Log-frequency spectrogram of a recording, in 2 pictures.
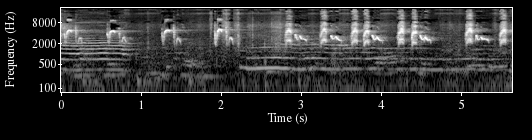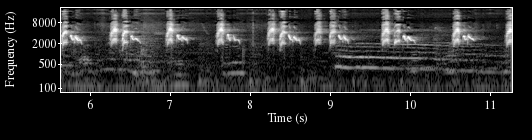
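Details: Long-tailed shrike kept as a pet bird, singing in a lively, energetic manner: a rapid series of sharp, high chirping notes repeated at short intervals, with lower steady tonal whistles running underneath in the first few seconds and again near the end.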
